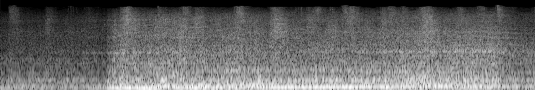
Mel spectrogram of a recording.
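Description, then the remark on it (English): A car hurtles round a corner, its engine bursting in loud, revving hard as it accelerates, its pitch climbing steadily under a rush of road and tire noise, with no one speaking. “Jean's car hurtles round the corner.”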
